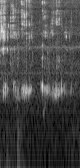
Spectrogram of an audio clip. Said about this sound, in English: And we're going to pour some drink here.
